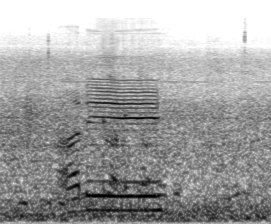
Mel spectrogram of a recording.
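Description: A woman speaking, holding one steady drawn-out hesitation syllable for about half a second, with street traffic noise behind.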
